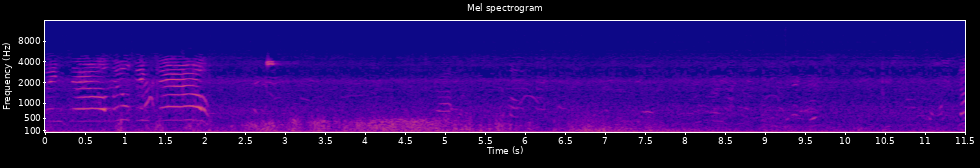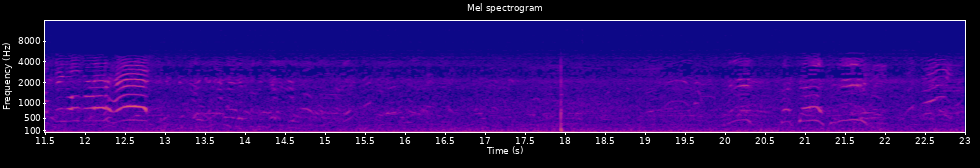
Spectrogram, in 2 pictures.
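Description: Young women shout calls across an open field, some distance away.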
